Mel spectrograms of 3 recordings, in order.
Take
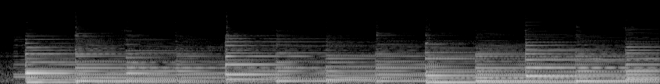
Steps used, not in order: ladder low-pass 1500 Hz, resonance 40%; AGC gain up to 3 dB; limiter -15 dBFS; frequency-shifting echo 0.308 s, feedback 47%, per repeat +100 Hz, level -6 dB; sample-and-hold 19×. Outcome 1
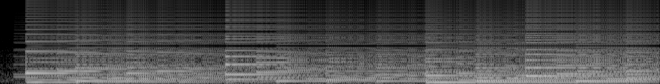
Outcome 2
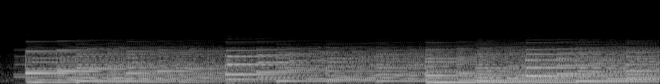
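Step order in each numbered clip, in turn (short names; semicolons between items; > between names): ladder low-pass > limiter > AGC > frequency-shifting echo > sample-and-hold; sample-and-hold > ladder low-pass > limiter > frequency-shifting echo > AGC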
